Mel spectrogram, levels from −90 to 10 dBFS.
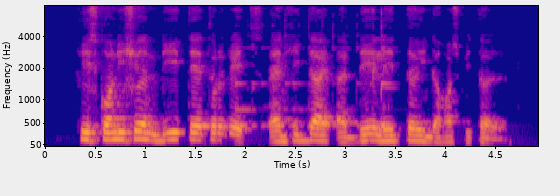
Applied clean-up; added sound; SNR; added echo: classical method spectral subtraction.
